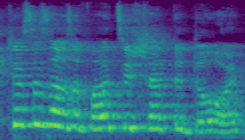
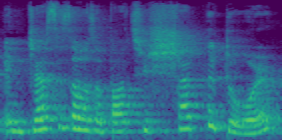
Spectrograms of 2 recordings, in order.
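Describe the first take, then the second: First: Laughing. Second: Said in the usual way. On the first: Real, not acted. Repeats line with a laugh.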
